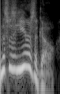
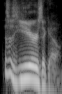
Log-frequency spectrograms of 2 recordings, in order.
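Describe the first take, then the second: First: Higher, lighter first read; years said high then repeated; high first take. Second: Said in the usual way. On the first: Shown as a demonstration. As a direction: toss it off high.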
